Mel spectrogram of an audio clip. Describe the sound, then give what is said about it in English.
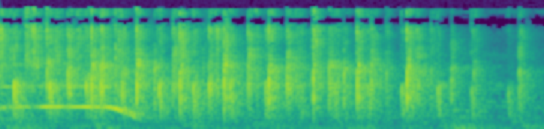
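A crowd applauds a volunteer from the audience with dense, overlapping claps that swell at first and then thin into scattered patters, with a brief whistled tone near the start. “Let's give her a hand, everybody.”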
